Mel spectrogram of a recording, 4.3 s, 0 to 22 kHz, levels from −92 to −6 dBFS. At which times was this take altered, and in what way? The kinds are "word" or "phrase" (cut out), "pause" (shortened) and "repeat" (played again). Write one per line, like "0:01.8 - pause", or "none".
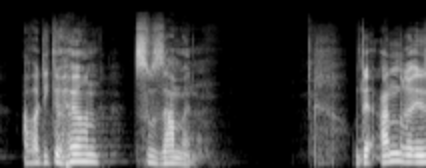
none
